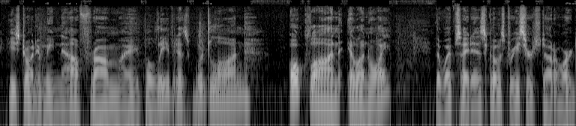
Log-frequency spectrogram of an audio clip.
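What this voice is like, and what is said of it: Raspy, hoarse voice from a cold. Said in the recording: “my raspy voice and my cold tonight”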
